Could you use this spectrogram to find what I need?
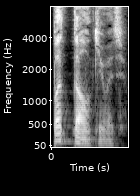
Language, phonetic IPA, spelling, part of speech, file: Russian, [pɐˈtːaɫkʲɪvətʲ], подталкивать, verb, Ru-подталкивать.ogg
- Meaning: 1. to nudge, to push slightly 2. to encourage, to urge on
